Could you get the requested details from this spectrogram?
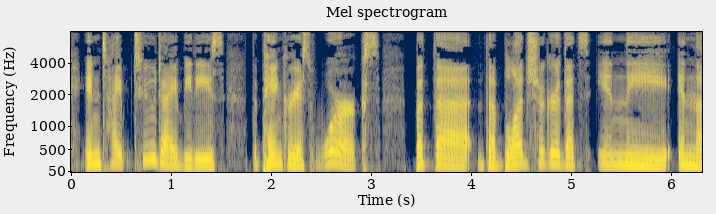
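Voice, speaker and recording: An unremarkable speaking voice moves at a fairly slow pace with ordinary pitch variation, the recording very clean with a silent background and a dry, close sound with no echo. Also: woman. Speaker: nurse practitioner. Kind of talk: interview.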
